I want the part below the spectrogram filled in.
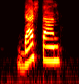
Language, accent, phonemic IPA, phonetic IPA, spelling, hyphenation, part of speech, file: Armenian, Eastern Armenian, /dɑʃˈtɑn/, [dɑʃtɑ́n], դաշտան, դաշ‧տան, noun, Hy-դաշտան.ogg
- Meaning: menstruation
